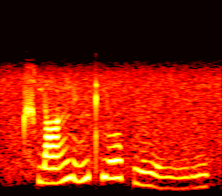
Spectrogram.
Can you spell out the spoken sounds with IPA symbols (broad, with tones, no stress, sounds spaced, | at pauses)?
t͡ɕʰ j ɑ˧˥ ŋ y˧˥ n pʰ j o˥ ʊ̯ p y˥ l i˨˩˦ ŋ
